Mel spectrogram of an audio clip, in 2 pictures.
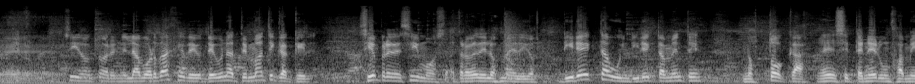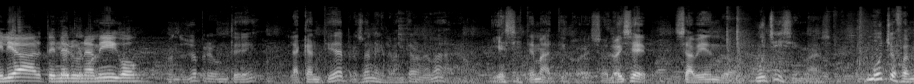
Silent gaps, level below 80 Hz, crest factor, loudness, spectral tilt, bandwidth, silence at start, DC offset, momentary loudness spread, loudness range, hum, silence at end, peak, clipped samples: none; -44 dBFS; 14 dB; -19 LUFS; -5.5 dB/octave; 16.5 kHz; 0 s; under 0.1%; 13 LU; 9 LU; none; 0 s; -6 dBFS; under 0.1%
